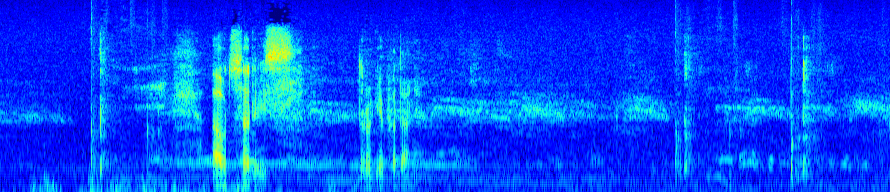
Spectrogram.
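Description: A tennis racket strikes a ball outdoors.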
